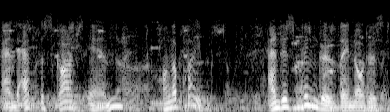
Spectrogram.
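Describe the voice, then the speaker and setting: A man narrating a poem in a slow, expressive, rhythmic way, on a dull 1940s radio broadcast. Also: mid-range voice, crowd noise. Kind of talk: dramatic poetry narration.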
